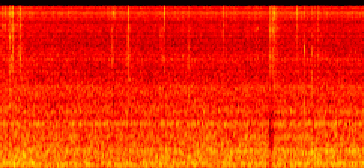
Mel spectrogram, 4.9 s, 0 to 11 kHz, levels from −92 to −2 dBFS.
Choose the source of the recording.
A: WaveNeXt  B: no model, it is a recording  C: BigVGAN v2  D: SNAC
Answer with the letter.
A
